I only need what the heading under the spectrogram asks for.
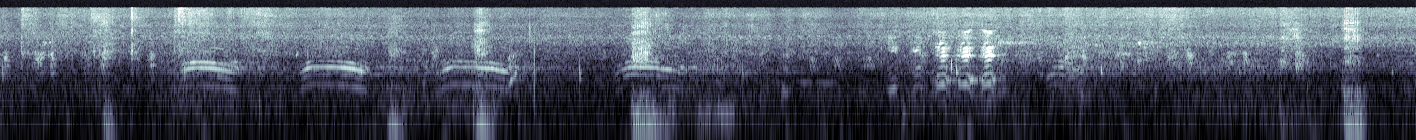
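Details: Black goats at a free-range farm on the slopes of Muchuksan, Sangdong-myeon, Gimhae, South Korea, on a clear Friday in the farm yard; several short arched bleats in a row, then thumps and rustling from the animals moving about.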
